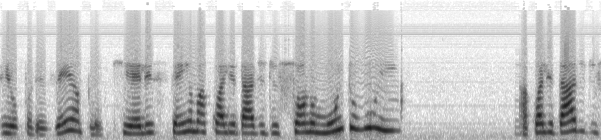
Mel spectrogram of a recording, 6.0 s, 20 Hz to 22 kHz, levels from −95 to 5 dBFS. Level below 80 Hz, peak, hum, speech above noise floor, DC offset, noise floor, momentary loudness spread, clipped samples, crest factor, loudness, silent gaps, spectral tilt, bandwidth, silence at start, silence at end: -60 dBFS; 0 dBFS; none; 41 dB; under 0.1%; -59 dBFS; 9 LU; under 0.1%; 18 dB; -18 LUFS; none; -6 dB/octave; 16 kHz; 0 s; 0 s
